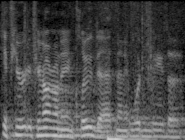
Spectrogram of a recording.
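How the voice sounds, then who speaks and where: A man's voice: mid-range voice, steady tone, brisk, a little mellow. A man speaking informally as a council member in a meeting discussion. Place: indoor council chamber. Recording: echoey council chamber, faint background noise.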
